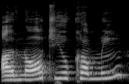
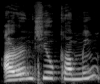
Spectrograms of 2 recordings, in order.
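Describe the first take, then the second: First: 'Are not' is said as two separate words. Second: 'Are not' is joined into one contracted word. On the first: The speaker calls it wrong. "இந்த மாதிரி பேசுறதுக்கு கொஞ்சம் கஷ்டமாக இருக்கும்" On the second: The speaker calls it right. "அது ரெண்டையும் ஒன்றா சேர்த்து"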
